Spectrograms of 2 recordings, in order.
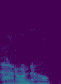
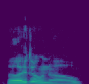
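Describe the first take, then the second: First: Quiet muttered reply. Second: Loud snapping reply. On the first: Sakuya answers quietly. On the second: Sakuya snaps back louder. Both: Acted.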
